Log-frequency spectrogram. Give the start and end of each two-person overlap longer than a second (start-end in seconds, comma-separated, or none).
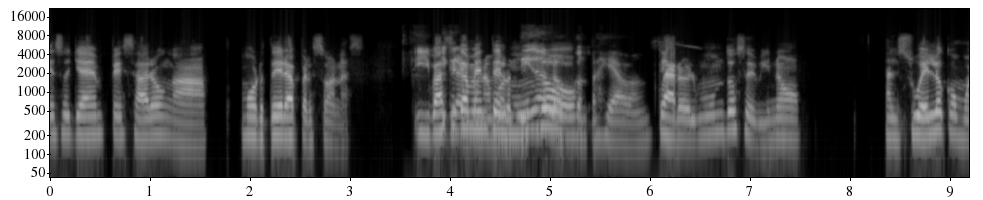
3.9-5.4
